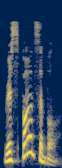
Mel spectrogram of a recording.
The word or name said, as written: responsible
